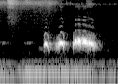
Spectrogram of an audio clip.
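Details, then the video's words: Spotted dove giving a soft, mellow cooing phrase: two short rising coos followed by a longer drawn-out coo, with a low steady hum underneath. "Suara TEKUKUR Suaranya Sangat MERDU"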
